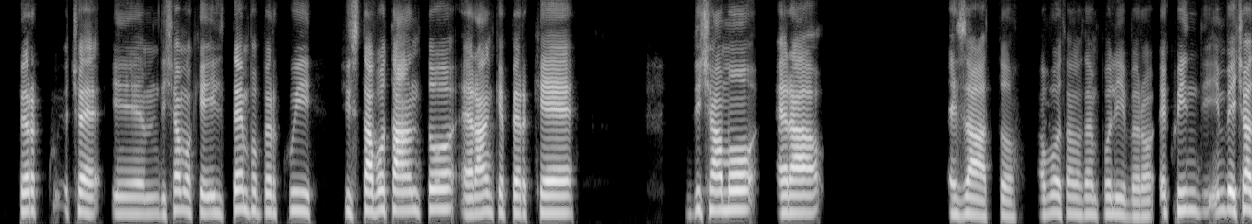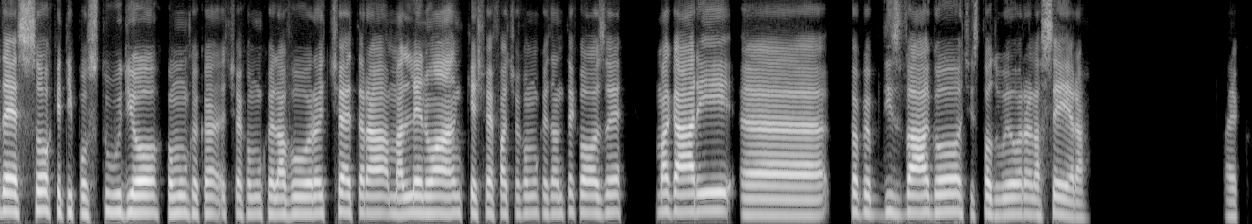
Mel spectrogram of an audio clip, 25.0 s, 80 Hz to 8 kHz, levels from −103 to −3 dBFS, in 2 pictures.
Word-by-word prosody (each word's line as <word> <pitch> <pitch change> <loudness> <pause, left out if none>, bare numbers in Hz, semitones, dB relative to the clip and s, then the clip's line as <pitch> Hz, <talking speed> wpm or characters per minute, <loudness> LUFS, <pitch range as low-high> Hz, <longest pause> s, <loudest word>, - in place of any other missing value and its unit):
per 200 0 0
qu - - -27
cioè, 190 -4 0
ehm, 175 -1 -5
diciamo 195 +4 -2
che 185 +1 -4
il 175 -2 -3
tempo 210 -2 0
per 185 0 -3
cui 200 -3 -4 0.3
ci 195 - -5
stavo 200 +3 +3
tanto 205 +1 +2
era 170 0 +1
anche 185 0 0
perché 180 0 +2 1.1
diciamo 210 +1 +3 0.2
era 180 +1 +4 1.3
Esatto, 160 -3 -1 0.2
avo 180 +2 -3
tanto 170 -1 -5
tempo 170 -1 -6
libero 155 -3 -4
e 185 - -6
quindi 200 -1 -5
invece 205 +1 +3
adesso, 200 0 +4
che 190 0 -3
tipo 180 -2 -4
studio 180 0 +3
comunque, 175 0 -1
ca 170 -1 -4
cioè, 175 +1 -6
comunque 170 0 -4
lavoro 170 +1 +1
eccetera, 180 0 +1
m'alleno 175 +1 +2
anche 175 0 +2
cioè, 180 +2 -3
faccio 175 0 -6
comunque, 175 0 -7
tante 175 +2 -6
cose, 185 0 -2 0.3
magari, 195 +1 +3
ehm, 160 -1 +2 0.2
proprio 185 -1 -3
di 165 +3 -9
svago 185 +2 +2
ci 175 -1 -15
sto 170 +3 -3
2 160 +1 -5
ore 170 0 -1
la 160 - -3
sera. 150 -3 -3 1.4
Ecc 150 -1 -9
180 Hz, 130 wpm, -20 LUFS, 170-190 Hz, 1.4 s, era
